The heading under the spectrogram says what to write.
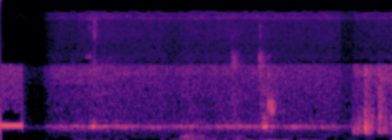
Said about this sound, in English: Okay. Is it ringing? Yeah, it's ringing. That's good. It's not a fake number.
